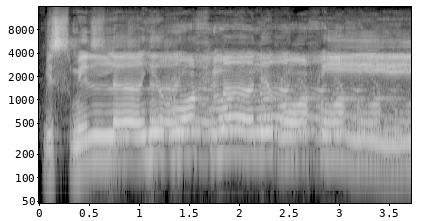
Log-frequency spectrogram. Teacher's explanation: بسم اللہ الرحمن الرحیم رحیم ناک کی طرف نہ جائے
